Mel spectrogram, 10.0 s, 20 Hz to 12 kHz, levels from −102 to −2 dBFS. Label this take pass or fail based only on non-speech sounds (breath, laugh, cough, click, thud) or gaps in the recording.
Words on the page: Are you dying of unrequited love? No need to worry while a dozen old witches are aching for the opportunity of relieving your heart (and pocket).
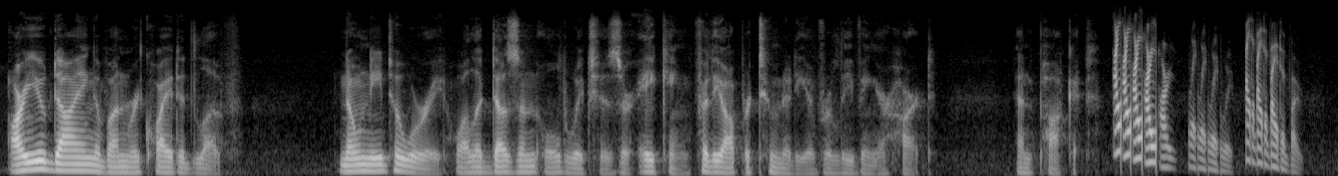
fail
